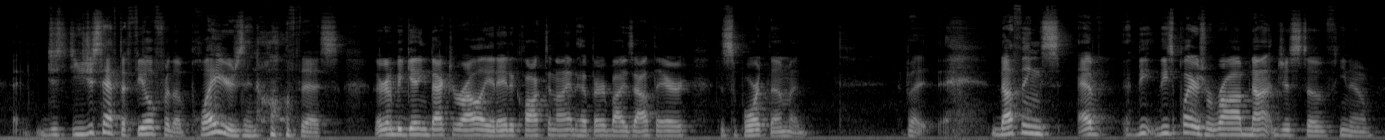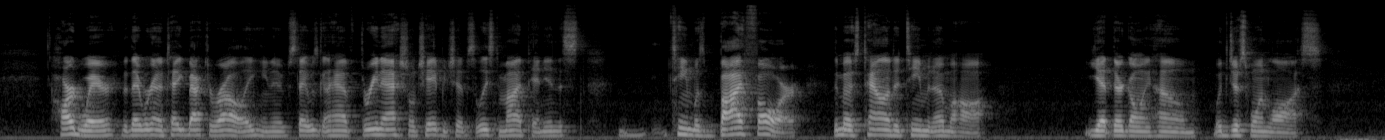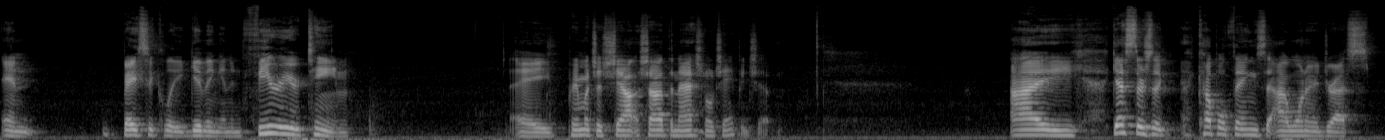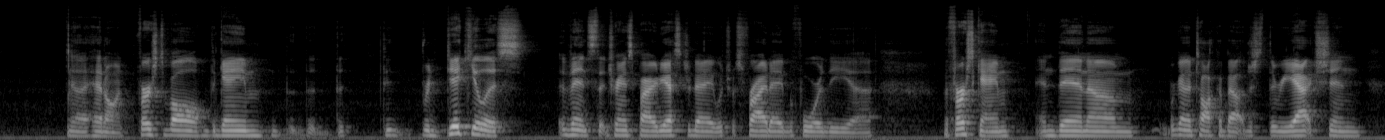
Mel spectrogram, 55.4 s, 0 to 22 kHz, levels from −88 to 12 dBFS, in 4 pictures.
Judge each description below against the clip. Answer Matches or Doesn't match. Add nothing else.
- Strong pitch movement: Matches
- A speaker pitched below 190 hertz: Matches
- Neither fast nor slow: Matches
